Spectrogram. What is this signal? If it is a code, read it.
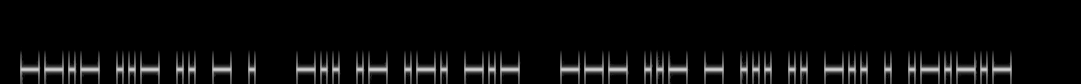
Morse code, heard as a keyed tone, about 20 wpm, 700 Hz. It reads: QUITE DARK OUTSIDE.
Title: Sentences from Top 900 Words 20wpm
